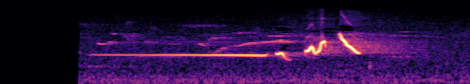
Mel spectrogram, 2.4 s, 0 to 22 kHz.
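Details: Japanese bush warbler singing after rain on 19 May 2020: a long, steady whistled note that rises in pitch, followed by a loud, quick, slurred two-part flourish. Faint background hiss.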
